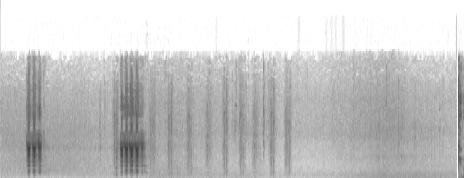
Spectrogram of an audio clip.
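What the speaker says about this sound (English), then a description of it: "Goat of mine! Dearest, sweetest goat!" A goat in The Witcher game bleats in two short wavering bursts, followed by lighter rhythmic footstep-like taps and a soft rising ambient wash, with no talk over it.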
